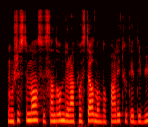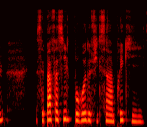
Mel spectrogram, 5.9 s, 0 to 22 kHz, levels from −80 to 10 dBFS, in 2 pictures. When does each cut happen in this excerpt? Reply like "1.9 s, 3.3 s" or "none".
3.6 s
